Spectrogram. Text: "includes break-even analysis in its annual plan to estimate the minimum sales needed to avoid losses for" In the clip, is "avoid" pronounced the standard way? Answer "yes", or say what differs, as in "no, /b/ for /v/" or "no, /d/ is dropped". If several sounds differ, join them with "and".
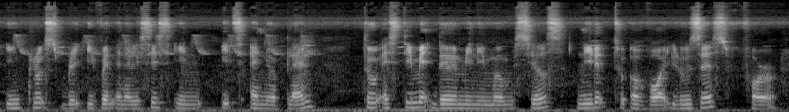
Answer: yes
